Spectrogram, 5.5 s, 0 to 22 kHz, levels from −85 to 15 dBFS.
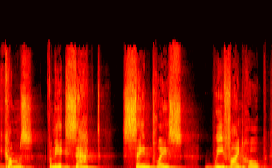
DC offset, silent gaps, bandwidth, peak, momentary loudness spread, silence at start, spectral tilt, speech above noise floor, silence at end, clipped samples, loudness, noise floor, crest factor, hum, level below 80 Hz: under 0.1%; none; 16.5 kHz; -2 dBFS; 14 LU; 0 s; -3 dB/octave; 24 dB; 0 s; under 0.1%; -17 LUFS; -41 dBFS; 18 dB; none; -62 dBFS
